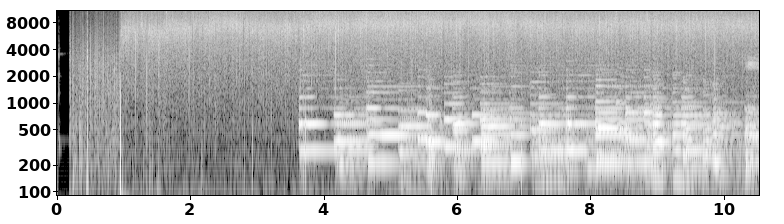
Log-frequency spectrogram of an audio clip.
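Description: Flat transfer of a 1930 78 rpm record playing. A few clicks of surface noise come first, then about a second in a loud steady hiss sets in, and about three and a half seconds in a band's instrumental introduction starts beneath it. The hiss is almost as loud as the music: it is the sound of a stylus too small for the groove bottoming out.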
